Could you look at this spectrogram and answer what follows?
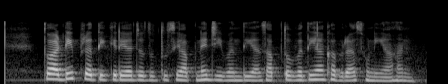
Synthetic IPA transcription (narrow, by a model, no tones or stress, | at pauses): t̪ʊaːɖiːpɾət̪ɪkɾɪjaːd͡ʒəd̪õːt̪ʊsĩːapneːd͡ʒiːʋənd̪ɪjãːsəb̚t̪õːʋəd̪ijãːkʰəbɾãːsʊɽ̃ijãːɦən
